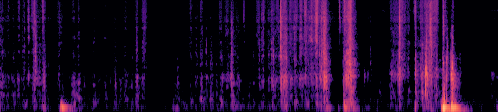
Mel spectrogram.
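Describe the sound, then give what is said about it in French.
Handwriting: a pen scratching on paper in a few short, faint bursts of scraping strokes, with a couple of soft low thumps among them. “Je vais vous l'écrire.”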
